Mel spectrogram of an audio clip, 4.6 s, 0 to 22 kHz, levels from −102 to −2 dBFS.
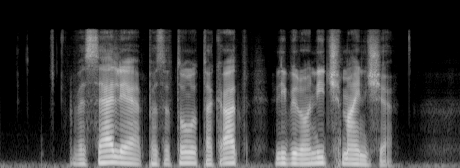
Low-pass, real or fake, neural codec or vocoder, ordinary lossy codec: none; fake; autoencoder, 22.05 kHz, a latent of 192 numbers a frame, VITS, trained on many speakers; none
